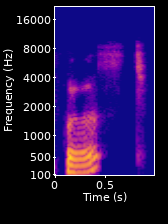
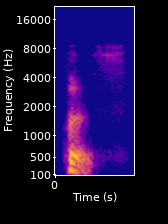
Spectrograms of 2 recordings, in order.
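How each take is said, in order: First: The final t sound is clearly pronounced. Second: The final t sound is left out. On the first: This is the British English pronunciation. "so you hear the t sound at the end of first" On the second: This is the American English pronunciation. "then you will not pronounce the t sound at the end. Instead, you would say first"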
